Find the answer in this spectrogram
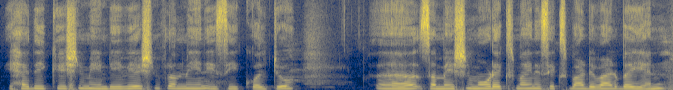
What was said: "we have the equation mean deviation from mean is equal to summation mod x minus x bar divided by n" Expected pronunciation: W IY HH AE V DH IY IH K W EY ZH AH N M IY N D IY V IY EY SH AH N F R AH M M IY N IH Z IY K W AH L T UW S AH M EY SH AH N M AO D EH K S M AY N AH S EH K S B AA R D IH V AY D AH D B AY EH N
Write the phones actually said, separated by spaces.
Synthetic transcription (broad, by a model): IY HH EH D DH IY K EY SH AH N M IY N D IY V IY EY SH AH N F R AH M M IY N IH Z IY K W AH L T UW S AH M EY SH AH N M AO D EH K S M AY N AH S EH K S B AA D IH V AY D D B AY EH N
